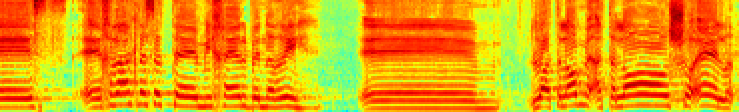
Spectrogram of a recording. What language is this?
Hebrew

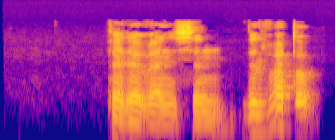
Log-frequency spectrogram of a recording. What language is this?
Kabyle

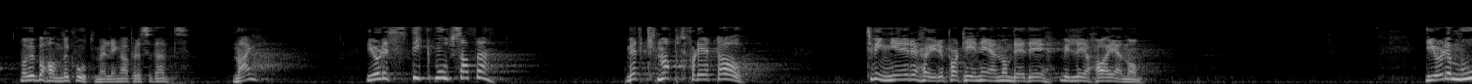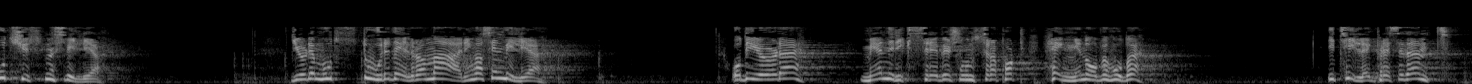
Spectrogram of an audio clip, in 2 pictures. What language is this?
Norwegian Bokmål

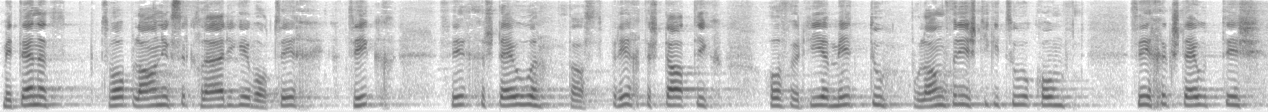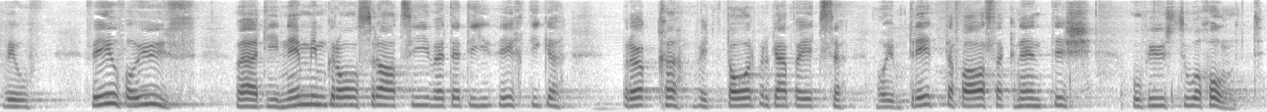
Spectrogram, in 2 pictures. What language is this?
Swiss German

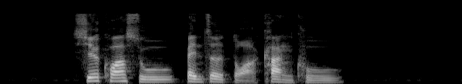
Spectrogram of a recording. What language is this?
Min Nan Chinese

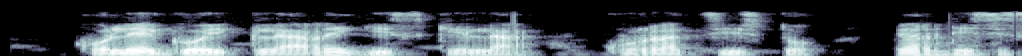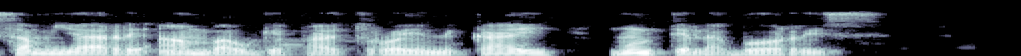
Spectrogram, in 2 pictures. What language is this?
Esperanto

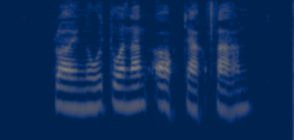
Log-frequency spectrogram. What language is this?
Thai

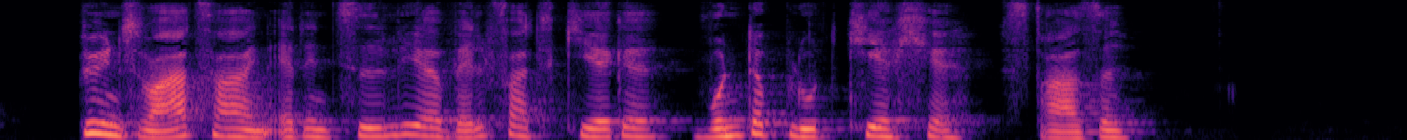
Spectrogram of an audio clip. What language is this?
Danish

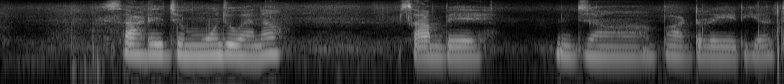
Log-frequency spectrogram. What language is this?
Dogri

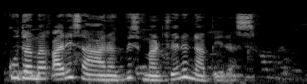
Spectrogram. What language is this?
Georgian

